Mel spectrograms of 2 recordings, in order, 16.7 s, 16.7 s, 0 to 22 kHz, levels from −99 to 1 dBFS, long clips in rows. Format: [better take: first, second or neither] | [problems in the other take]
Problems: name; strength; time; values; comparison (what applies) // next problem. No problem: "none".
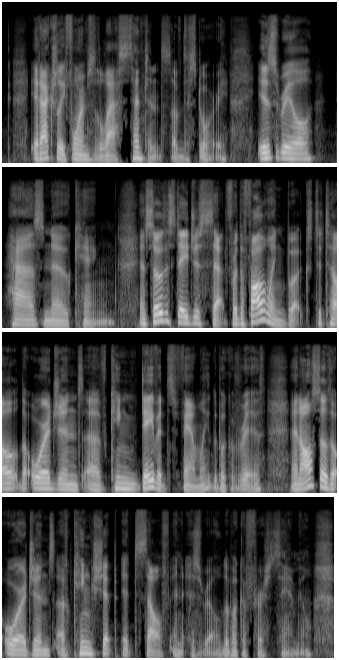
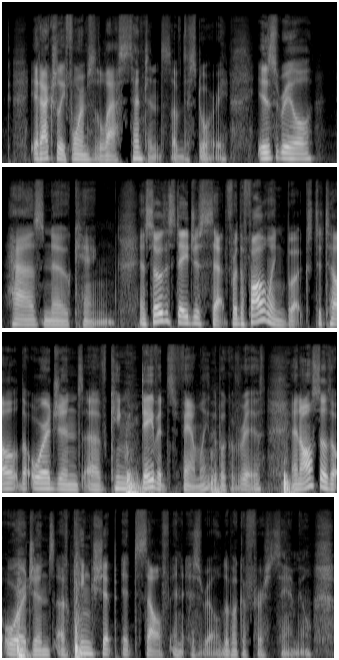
first | footsteps; loud; from 10 to 14 s; peak 2 dB above the speech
